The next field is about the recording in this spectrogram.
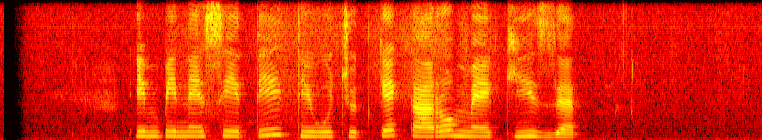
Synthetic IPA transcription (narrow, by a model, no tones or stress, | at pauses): ʔimpinesit̪id̪̥i̤wud̥ʒ̥ṳt̪̚kekaɾomeɡ̥izɛt̪̚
